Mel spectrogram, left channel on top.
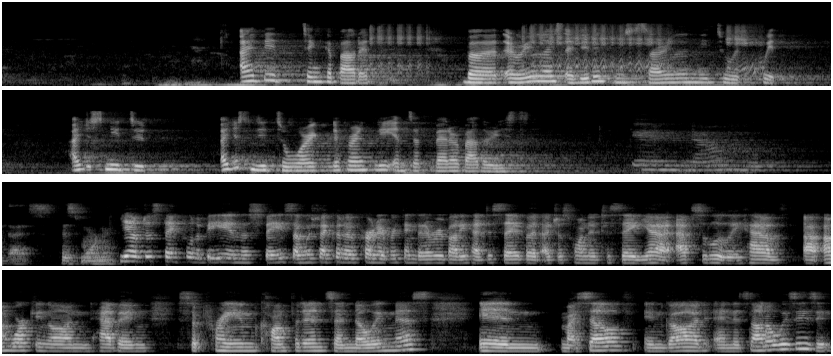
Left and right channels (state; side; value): different; both; correlation 0.01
